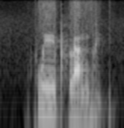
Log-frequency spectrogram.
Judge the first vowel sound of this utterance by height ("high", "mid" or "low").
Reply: mid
